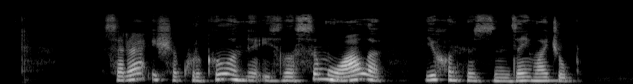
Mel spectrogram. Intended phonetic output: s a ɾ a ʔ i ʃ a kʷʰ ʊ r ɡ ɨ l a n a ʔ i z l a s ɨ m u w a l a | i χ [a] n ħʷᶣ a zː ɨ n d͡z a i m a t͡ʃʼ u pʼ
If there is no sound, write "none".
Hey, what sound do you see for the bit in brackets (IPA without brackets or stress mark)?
ə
